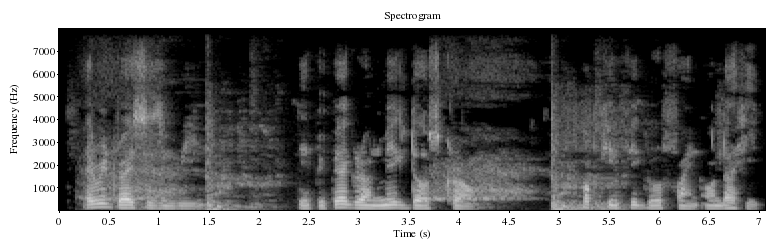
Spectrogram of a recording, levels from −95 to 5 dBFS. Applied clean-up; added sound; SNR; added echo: classical method log-MMSE.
